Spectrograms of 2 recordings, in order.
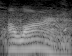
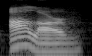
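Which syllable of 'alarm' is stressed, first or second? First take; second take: second; first. First: The stress is on the second syllable. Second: The stress is on the first syllable. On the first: The speaker calls it right. "So alarm" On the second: The speaker calls it wrong. "So you don't say alarm"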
